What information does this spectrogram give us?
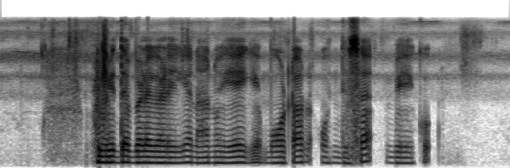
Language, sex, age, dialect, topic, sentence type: Kannada, male, 36-40, Central, agriculture, question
